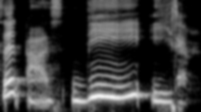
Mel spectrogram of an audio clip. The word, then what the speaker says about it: 내: 내 sounds almost identical, Korean people kind of unconsciously try to distinguish between the two, and so they usually pronounce 내 as 네 in real life, in spoken form.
